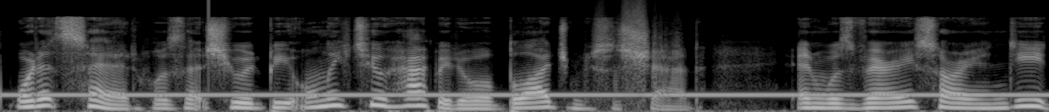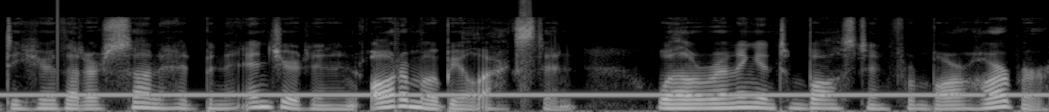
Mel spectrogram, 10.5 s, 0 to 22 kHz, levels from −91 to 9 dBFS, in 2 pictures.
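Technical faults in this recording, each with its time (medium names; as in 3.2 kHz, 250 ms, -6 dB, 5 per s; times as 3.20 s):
whine 620 Hz -30 dBFS
1.04 s: pop -10 dBFS
2.91–3.48 s: clipped -26 dBFS
5.53 s: pop -14 dBFS
7.84–8.08 s: clipped -23 dBFS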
